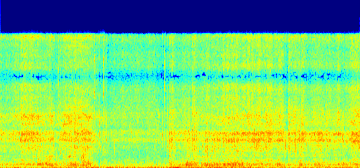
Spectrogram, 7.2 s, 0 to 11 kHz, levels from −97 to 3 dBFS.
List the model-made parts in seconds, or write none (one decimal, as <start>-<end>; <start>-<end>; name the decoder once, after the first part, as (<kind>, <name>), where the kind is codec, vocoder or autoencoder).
2.1-4.1 (autoencoder, DAC-VAE); 5.4-7.2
